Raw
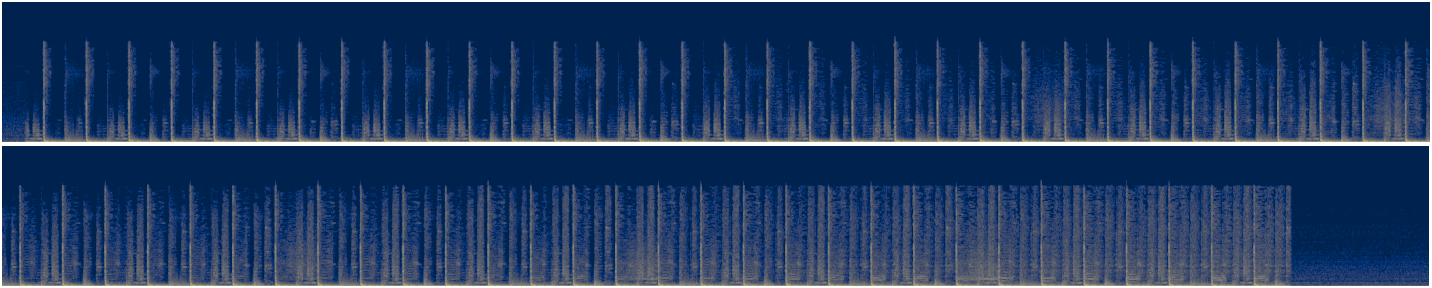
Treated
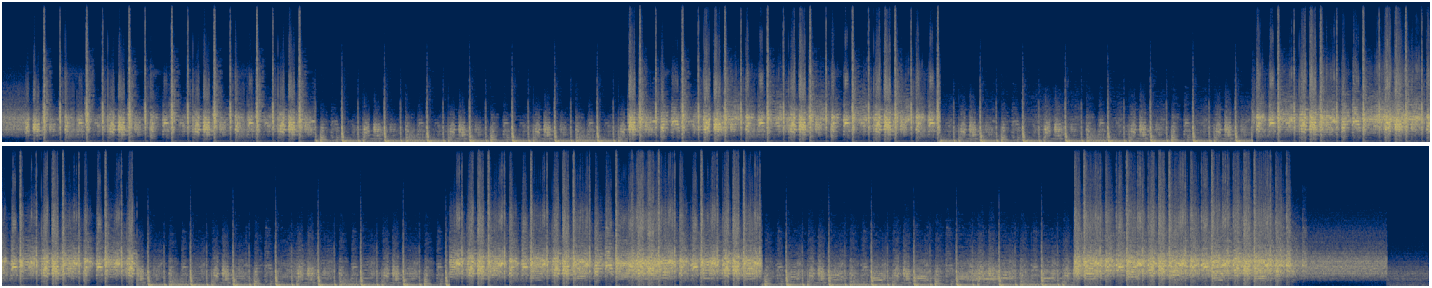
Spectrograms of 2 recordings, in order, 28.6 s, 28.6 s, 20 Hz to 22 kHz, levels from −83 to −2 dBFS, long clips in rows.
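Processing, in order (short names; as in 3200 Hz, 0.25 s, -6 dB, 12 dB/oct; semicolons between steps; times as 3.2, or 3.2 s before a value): HPF 110 Hz 12 dB/oct; bell 2700 Hz +14 dB 2.4 oct; comb 3.9 ms, depth 80%; on a send: echo 0.16 s -12.5 dB; on the sum: LFO band-pass square 0.16 Hz 390–3900 Hz; in parallel at -8 dB: sine folder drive 17 dB, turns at -12 dBFS; on the sum: graphic EQ 500/1000/2000/4000/8000 Hz -10/+6/+11/+6/+7 dB; soft clip -11 dBFS, distortion -14 dB; gain -2 dB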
